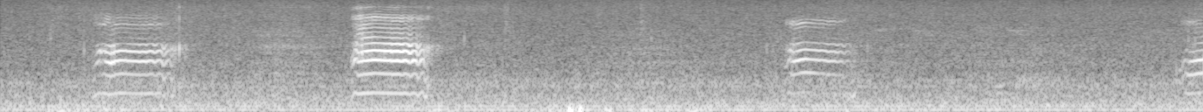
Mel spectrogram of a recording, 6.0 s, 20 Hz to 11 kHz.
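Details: Stray cat giving quiet, small meows while its lower back is patted; four short harmonic mews spaced about 1.5 seconds apart, the second longest and slightly wavering, over a low steady hum.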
